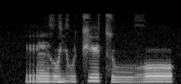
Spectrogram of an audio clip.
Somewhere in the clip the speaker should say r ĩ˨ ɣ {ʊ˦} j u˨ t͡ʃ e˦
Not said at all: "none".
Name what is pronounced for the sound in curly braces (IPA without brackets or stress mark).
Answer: ʊ˨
